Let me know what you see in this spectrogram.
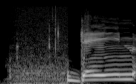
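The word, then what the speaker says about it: Gein: writings of like uh gain Bundy uh Gan is how people pronounce his name Ted Bundy um just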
